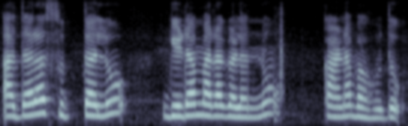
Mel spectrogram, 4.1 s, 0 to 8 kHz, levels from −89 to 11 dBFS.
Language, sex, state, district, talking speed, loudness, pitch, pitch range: Kannada, female, Karnataka, Bangalore, 75 wpm, -17 LUFS, 250 Hz, 235-270 Hz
